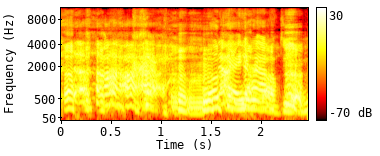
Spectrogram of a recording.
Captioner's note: participants laughing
